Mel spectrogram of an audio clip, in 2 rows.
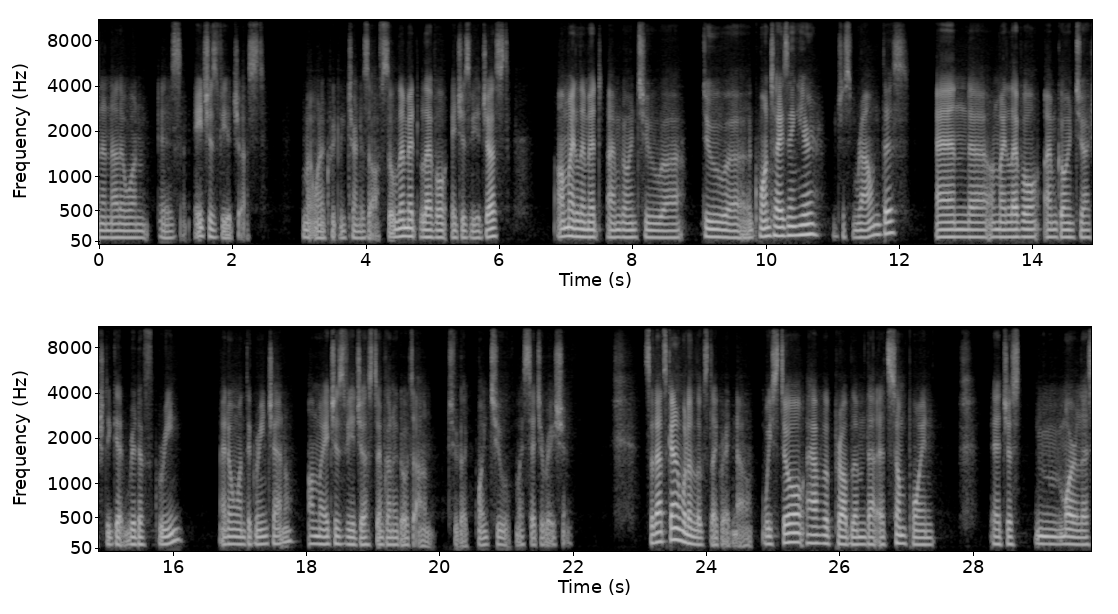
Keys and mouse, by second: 0.0-26.9 typing, 0.0 right drag, 0.4 click, 2.8 click, 5.3 click, 6.5 click, 6.8 click, 7.8 click, 8.9 click, 9.8 click, 10.8-12.3 drag, 12.6 click, 12.9-13.4 middle drag, 13.4 click, 14.6-14.9 drag, 16.0-16.7 drag, 17.0-19.4 drag, 23.0 middle click, 23.5 click, 24.5 click, 25.5-26.3 right drag, 26.9 click, 27.6-28.1 drag, 28.7 click.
